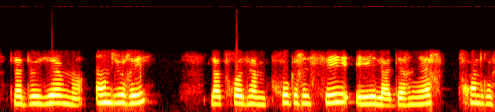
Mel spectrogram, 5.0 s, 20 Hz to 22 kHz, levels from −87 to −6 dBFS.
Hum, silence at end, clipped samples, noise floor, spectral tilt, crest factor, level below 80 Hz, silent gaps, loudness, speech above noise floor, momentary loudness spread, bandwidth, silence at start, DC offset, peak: none; 0 s; under 0.1%; -50 dBFS; -7.5 dB/octave; 16 dB; -60 dBFS; none; -15 LUFS; 35 dB; 5 LU; 4.3 kHz; 0.15 s; under 0.1%; 0 dBFS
